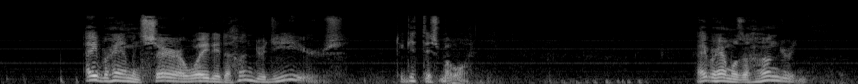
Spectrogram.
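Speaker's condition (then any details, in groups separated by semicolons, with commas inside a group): No condition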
